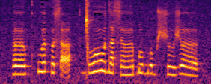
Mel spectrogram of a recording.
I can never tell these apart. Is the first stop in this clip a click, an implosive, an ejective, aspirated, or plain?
aspirated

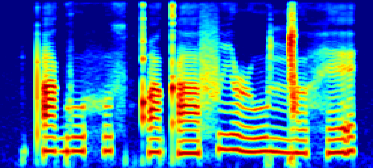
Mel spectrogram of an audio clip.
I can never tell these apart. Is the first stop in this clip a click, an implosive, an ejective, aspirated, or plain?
ejective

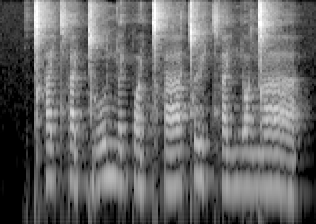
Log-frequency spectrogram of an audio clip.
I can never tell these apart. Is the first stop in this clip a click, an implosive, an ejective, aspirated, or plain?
click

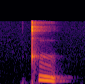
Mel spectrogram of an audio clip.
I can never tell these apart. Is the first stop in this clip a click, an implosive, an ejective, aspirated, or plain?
aspirated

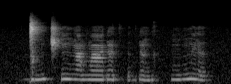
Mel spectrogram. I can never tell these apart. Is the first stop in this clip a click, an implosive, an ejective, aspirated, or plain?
click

